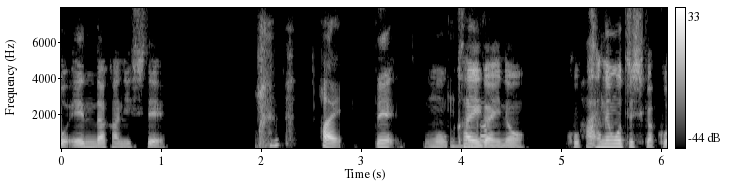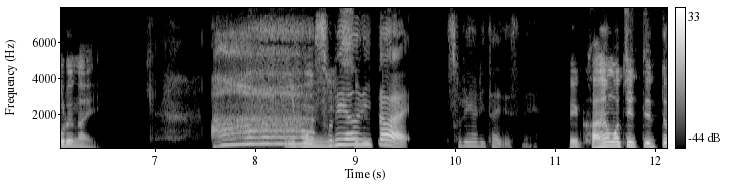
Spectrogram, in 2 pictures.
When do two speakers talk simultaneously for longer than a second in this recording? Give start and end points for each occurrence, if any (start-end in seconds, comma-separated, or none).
8.3-9.5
